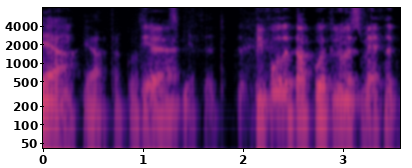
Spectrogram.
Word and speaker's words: Duckworth-Lewis: Yeah, Duckworth-Lewis method.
